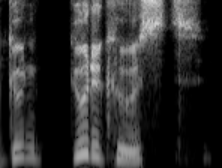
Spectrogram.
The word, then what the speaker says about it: Gutekunst: GM Brian Gutekunst will not trade Aaron Rodgers this summer, according to The Athletic.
